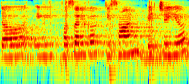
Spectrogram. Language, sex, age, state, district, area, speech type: Maithili, female, 18-30, Bihar, Supaul, rural, spontaneous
